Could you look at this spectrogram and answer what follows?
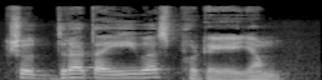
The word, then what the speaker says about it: Kshudrataiva Sphuteyam: When we pronounce it joining this, it goes like this. Kshudrataiva Sphuteyam.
